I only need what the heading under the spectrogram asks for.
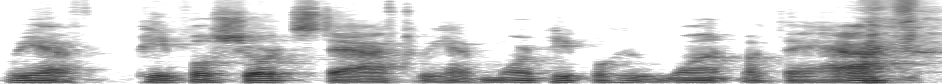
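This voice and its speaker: A man hosting a short morning show, talking casually while hoarse and tired, clearing his throat often and pausing on fillers. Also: very deep voice, steady tone. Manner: frequent throat clearing, halting with many fillers.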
